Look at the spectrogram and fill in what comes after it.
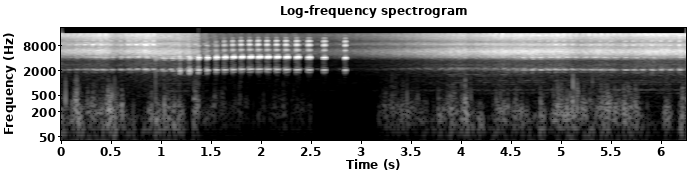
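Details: Higurashi cicada: a quick, evenly spaced string of about fifteen ringing pulses that fades out after roughly a second and a half, set against a constant shrill insect hum and low rustling noise.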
